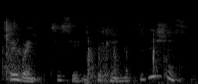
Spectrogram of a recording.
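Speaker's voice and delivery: ordinary delivery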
